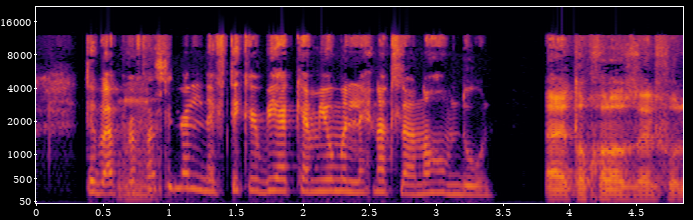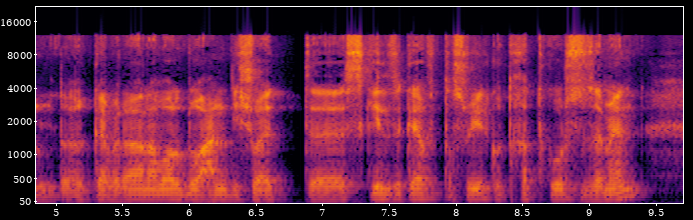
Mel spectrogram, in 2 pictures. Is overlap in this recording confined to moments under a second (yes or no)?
yes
